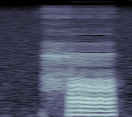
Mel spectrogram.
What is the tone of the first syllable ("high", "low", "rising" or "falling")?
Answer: low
